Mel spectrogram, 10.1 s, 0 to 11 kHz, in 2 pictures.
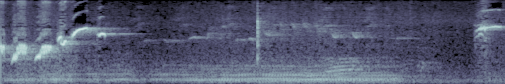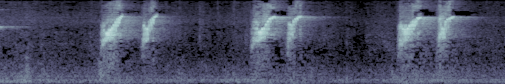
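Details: Caged white-rumped shama of the Medan type, an 11-month-old male, giving quick rising notes, then after a quiet stretch short bursts of sharp high notes repeated about every one and a half seconds.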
